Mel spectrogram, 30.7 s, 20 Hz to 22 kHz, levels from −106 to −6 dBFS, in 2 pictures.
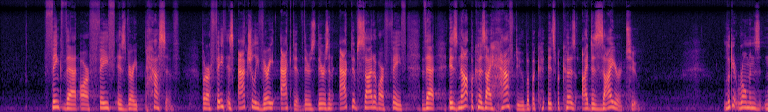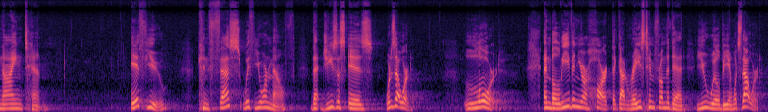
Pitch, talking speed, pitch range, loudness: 170 Hz, 145 wpm, 155-190 Hz, -36 LUFS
